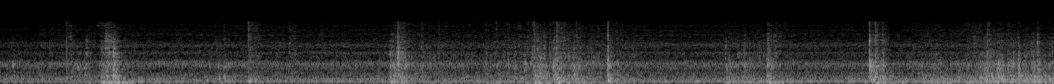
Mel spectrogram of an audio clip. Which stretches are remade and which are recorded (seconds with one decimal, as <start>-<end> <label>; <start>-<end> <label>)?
0.0-10.5 recorded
